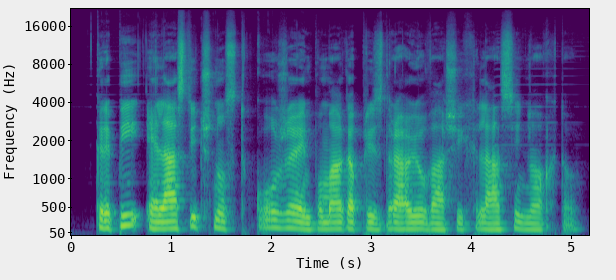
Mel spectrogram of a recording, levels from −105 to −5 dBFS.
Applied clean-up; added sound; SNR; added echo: neural mask model DeepFilterNet 3.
